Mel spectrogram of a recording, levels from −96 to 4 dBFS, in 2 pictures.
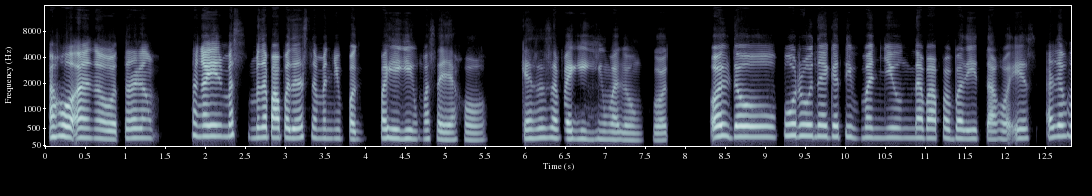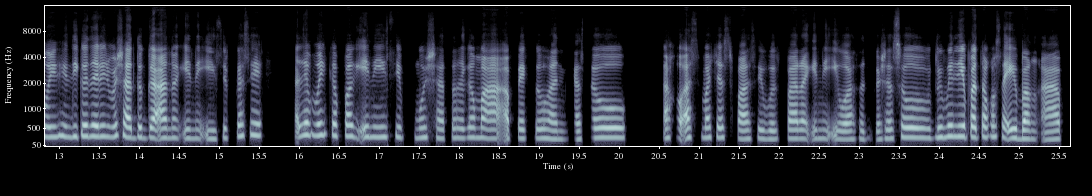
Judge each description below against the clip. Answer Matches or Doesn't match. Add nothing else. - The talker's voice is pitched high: Matches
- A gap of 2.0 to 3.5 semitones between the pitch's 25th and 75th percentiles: Matches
